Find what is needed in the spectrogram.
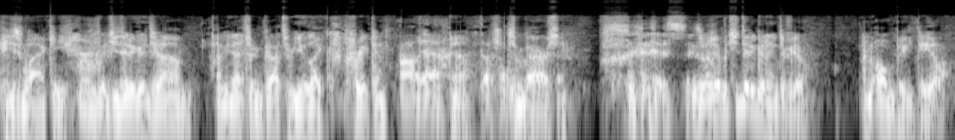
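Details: Adult men in conversation; no speech disorder.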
